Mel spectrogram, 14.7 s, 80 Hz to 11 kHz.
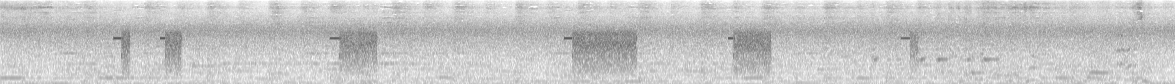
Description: ACARS aircraft data, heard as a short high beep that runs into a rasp, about 2400 baud, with radio hiss.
